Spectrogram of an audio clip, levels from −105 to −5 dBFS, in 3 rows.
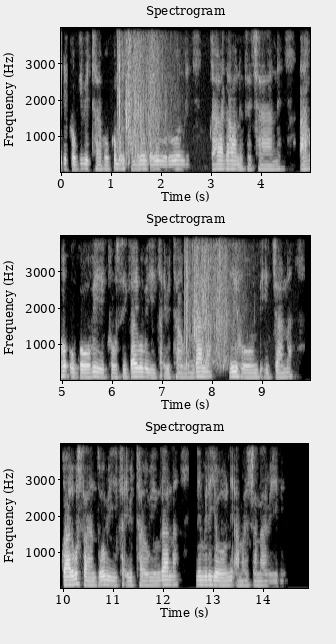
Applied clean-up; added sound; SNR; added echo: none; Splash, splatter; 9 dB; none.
